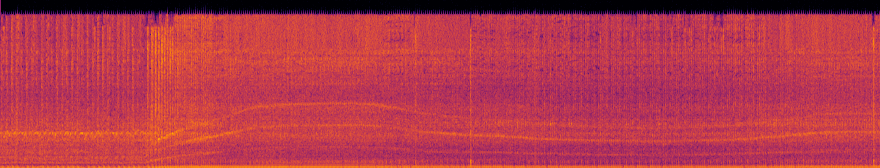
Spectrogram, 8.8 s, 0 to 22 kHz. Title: BMW K75 Misfire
